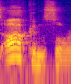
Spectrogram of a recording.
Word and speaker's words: Arkansas: Bureau's attention after a hospitalized mailman from redacted Arkansas claimed his injuries had been caused by a movie camera. Further investigation... Did you say Arkansas? You're not right. You're not wrong. I did. It's Arkansas, isn't it?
